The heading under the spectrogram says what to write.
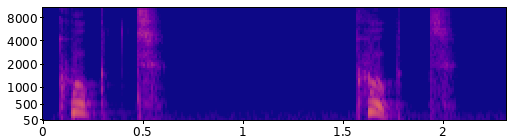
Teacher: And what you are going to do is you're going to pronounce the verb, and then you're going to immediately add the sound of a T, like t. So you're going to say cooked, cooked.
